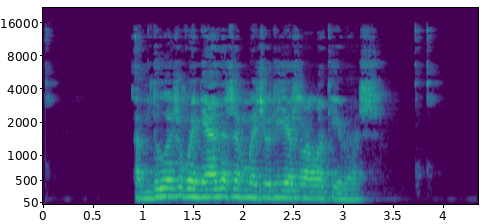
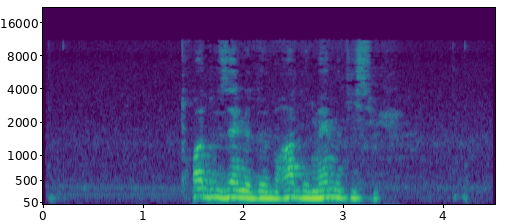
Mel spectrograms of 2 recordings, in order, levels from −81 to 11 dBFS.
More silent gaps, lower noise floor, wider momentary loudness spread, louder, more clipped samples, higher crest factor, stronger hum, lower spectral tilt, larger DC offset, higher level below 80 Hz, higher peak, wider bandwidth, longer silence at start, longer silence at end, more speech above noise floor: neither; first, -77 dBFS vs -49 dBFS; first, 21 LU vs 10 LU; second, -17 LUFS vs -13 LUFS; neither; about the same, 18 dB vs 14 dB; neither; second, -5 dB/octave vs -8 dB/octave; neither; second, -58 dBFS vs -50 dBFS; about the same, 0 dBFS vs 0 dBFS; first, 16 kHz vs 11.5 kHz; second, 0.05 s vs 1.5 s; second, 0.45 s vs 1.15 s; first, 61 dB vs 37 dB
